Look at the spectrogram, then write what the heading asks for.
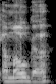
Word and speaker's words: Emolga: Say Emolga. Emoga.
